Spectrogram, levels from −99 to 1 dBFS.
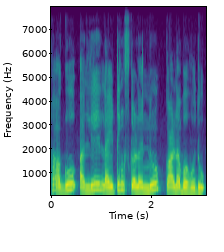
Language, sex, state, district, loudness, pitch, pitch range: Kannada, female, Karnataka, Bangalore, -11 LUFS, 215 Hz, 205-250 Hz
